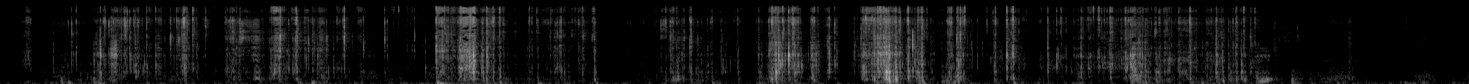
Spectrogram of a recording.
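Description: Foil wrapper of a baseball card pack crinkling and tearing as it is ripped open and peeled back from the cards, in irregular crackly bursts. The loudest tears come about four and a half and nine seconds in, and it quiets near the end.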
